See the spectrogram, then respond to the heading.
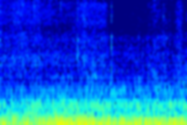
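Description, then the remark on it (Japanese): A steady low rumble of a car's interior road noise while driving home from work in Shibuya, with constant engine and tire drone and no voices. “渋谷で仕事が終わり車で帰ります”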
